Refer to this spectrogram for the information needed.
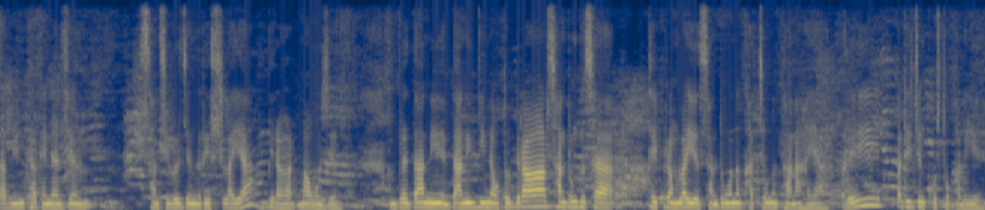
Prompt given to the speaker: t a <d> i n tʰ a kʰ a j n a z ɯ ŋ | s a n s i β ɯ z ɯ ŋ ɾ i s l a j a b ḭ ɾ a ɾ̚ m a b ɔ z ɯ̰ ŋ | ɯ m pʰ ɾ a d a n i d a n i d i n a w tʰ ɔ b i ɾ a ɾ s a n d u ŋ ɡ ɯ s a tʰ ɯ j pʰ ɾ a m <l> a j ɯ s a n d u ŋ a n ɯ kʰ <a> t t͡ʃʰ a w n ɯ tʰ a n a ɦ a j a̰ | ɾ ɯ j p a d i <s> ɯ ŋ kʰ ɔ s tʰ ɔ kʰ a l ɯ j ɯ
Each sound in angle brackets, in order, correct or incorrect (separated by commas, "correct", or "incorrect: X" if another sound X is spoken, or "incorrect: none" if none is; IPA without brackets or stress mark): incorrect: b, correct, correct, incorrect: z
